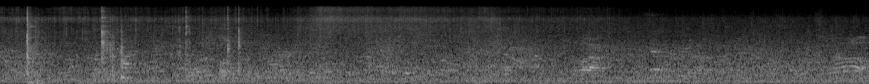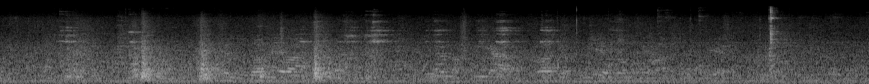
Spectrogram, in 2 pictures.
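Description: A metal spatula scrapes and clinks against metal.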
